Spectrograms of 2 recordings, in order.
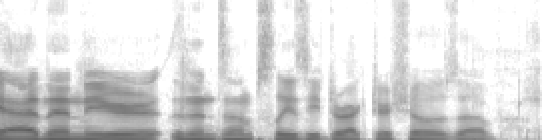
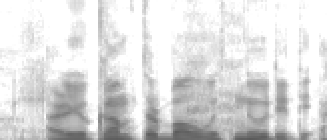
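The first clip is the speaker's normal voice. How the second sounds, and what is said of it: Put-on Russian accent. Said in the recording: “Why did I give him an accent? ... Russia, topical still?”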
